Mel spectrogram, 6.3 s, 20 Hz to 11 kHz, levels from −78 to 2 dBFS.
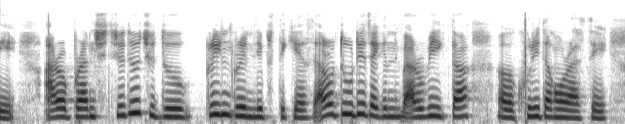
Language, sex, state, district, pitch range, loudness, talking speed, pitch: Nagamese, female, Nagaland, Dimapur, 215-250 Hz, -15 LUFS, 200 wpm, 225 Hz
